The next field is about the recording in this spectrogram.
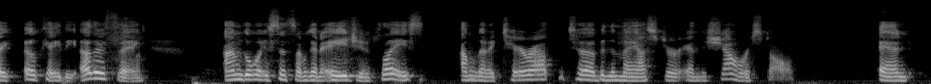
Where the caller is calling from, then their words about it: Madison, United States; from Madison.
